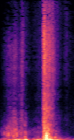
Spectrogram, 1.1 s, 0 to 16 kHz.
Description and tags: Jump, landing in snow02
Landing in the snow after a jump.
landing, snow, jump, frost, land, ice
